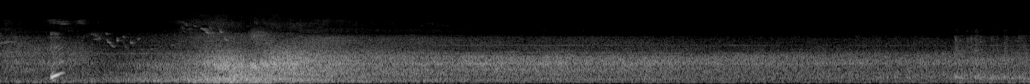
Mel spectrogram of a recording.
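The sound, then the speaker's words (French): A car passes by, its whoosh swelling to a peak and easing off, leaving a steady broad rumble behind; a brief sharp click sounds just before it arrives. “Non, c'est ah, une voiture.”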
